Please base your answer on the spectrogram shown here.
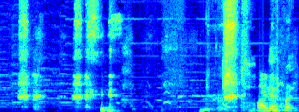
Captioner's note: laughing; giggling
